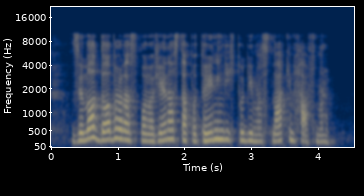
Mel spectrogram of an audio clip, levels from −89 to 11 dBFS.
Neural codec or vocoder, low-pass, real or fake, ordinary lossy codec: autoencoder, 22.05 kHz, a latent of 192 numbers a frame, VITS, trained on one speaker; 9.9 kHz; fake; none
